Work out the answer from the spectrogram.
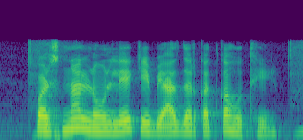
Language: Chhattisgarhi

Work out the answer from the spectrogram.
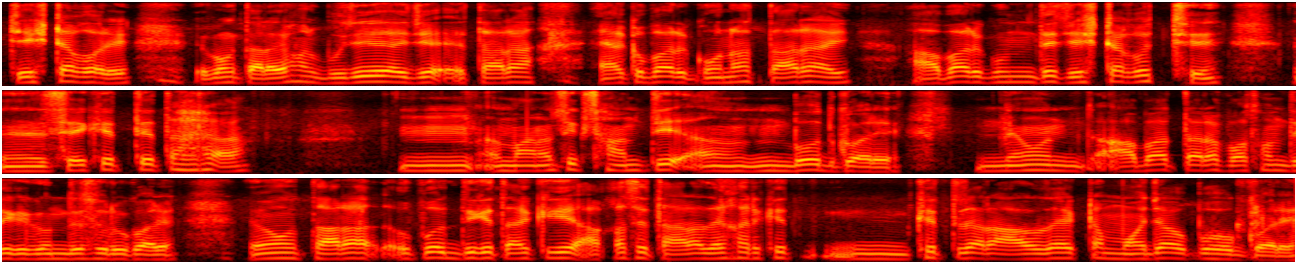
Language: Bangla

